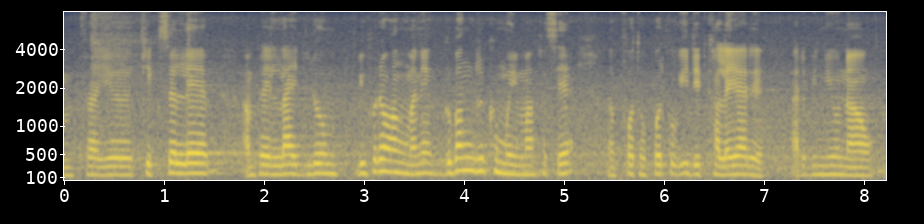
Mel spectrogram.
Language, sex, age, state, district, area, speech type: Bodo, male, 18-30, Assam, Chirang, rural, spontaneous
